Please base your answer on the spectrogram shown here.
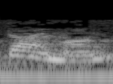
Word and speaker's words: daimon: For many years, I made a point of dividing the pronunciation, calling one our familiar term demon, and the Greek form daimon or daemon. The dictionary, however, prefers us to use the same pronunciation.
